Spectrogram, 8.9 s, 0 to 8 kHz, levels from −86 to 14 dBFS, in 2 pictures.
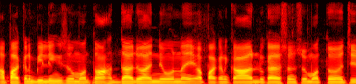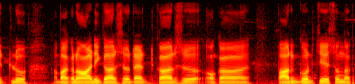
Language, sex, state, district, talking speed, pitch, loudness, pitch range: Telugu, male, Andhra Pradesh, Visakhapatnam, 155 wpm, 125 Hz, -19 LUFS, 120-125 Hz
